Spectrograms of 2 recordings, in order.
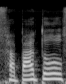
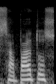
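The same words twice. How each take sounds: First: The first sound is a tongue-between-teeth th. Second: The first sound is a hissing s. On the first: This pronunciation is less socially prestigious. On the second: This pronunciation is more socially prestigious.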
